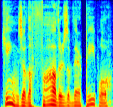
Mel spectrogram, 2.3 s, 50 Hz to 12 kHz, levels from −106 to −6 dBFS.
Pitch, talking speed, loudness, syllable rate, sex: 115 Hz, 185 wpm, -20 LUFS, 4.5 syllables/s, male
